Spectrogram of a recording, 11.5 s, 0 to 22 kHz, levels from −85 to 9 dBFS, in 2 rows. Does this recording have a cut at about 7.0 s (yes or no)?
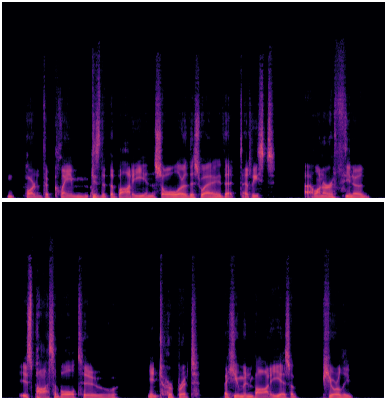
no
